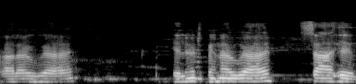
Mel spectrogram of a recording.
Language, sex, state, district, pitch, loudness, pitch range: Hindi, male, Bihar, Muzaffarpur, 145 Hz, -15 LUFS, 135-210 Hz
